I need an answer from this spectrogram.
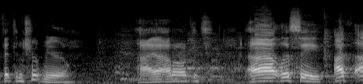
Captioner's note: audience laughing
